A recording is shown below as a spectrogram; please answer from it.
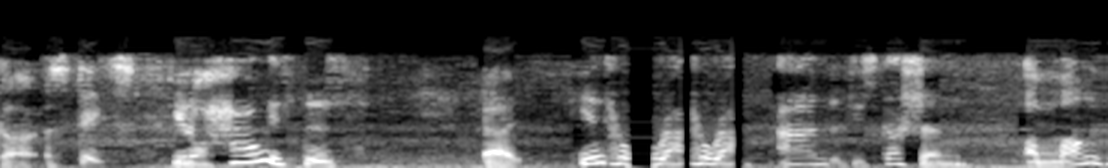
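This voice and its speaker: A woman hosting a current affairs interview, putting questions in a measured way with some hesitations. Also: fairly low pitch. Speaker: interviewer, programme host. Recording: dull lo-fi shortwave radio, loud noise.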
